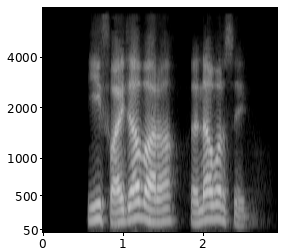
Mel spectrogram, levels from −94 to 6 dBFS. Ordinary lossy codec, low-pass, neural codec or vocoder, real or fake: MP3, 48 kbps; 7.2 kHz; codec, 16 kHz, 0.3 kbps, FocalCodec; fake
